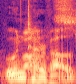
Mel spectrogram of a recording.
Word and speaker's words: Underwaltz: Underwaltz. It's spelled like waltz, but we pronounce it German.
